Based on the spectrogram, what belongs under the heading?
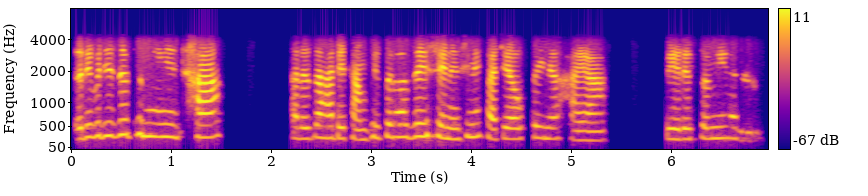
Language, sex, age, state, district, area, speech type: Bodo, female, 30-45, Assam, Kokrajhar, rural, conversation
